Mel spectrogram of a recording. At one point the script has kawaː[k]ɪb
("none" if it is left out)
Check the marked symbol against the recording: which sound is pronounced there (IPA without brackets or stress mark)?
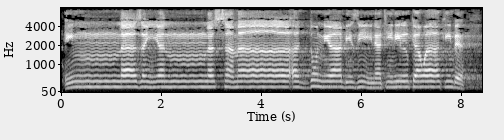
k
